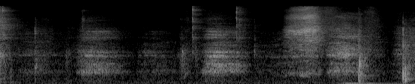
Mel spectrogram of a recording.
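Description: Heavy breathing after a dumbbell set: three or four breathy exhalations about a second apart. A few faint clicks come from the adjustable dumbbells as their weight is reset.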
